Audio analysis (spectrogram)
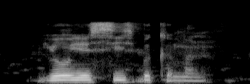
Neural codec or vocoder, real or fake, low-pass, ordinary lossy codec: codec, 44.1 kHz, 7.8 kbps, DAC; fake; 7.2 kHz; Opus, 64 kbps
